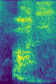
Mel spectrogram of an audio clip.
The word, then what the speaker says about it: Thom: And he's called Tom, but it's spelled Thom. Now, that's an American bit of Tom, if that makes sense. And You call it Thom.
